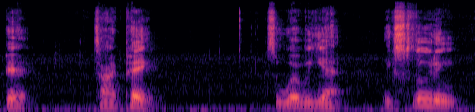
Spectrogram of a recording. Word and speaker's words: Taipei: See if they have the pronunciation. Yeah, let's play that. Taipei. Okay, Taipei. All right, so that's how you pronounce it. Okay, so there it is right there. Taipei.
